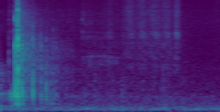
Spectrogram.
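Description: Soft pastel chalk being rubbed into card stock with a cotton ball: a brief scratchy rub just after the start, then faint rubbing.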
